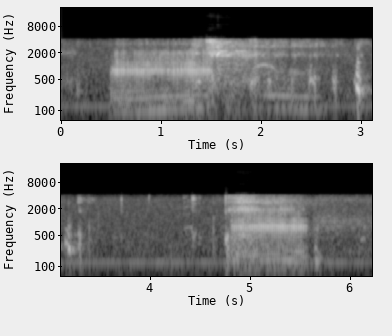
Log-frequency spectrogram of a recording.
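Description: Two loud, rough snoring breaths separated by brief soft noises; snoring.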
